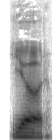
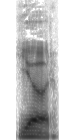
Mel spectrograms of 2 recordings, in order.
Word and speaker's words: Gör: Gör. Gör. – In Swedish, the letter G can make a soft sound, like the Y in yes, when it is followed by the vowels E, I, Y, dotted A, or dotted O.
